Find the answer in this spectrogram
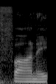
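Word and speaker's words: Fani: treated you very unfairly go by the name of fonnie even though it's F A ni I she wants to pronounce fonnie she's little little French little French accent and her lover and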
